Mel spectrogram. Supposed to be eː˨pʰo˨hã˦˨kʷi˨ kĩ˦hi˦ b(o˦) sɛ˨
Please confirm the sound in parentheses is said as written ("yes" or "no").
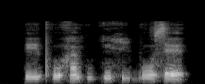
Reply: no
